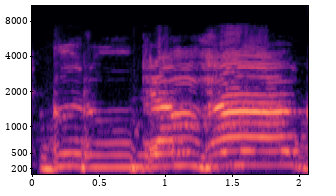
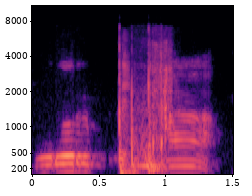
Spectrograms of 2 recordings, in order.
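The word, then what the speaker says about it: Gurur Brahma (गुरुर्ब्रह्मा): Tasmai Shri See, you should practice the pronunciation properly. Gurur Brahma, Brahma, Gurur Vishnuhu, Gurur Devo Maheshwaraha. So there are subtle improvements which can be made in your pronunciation.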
